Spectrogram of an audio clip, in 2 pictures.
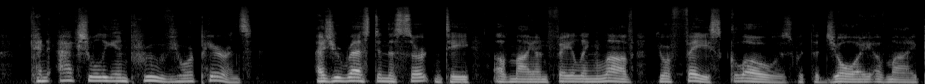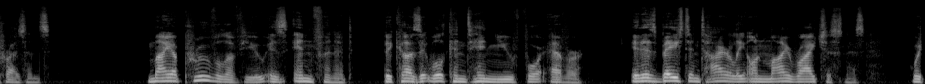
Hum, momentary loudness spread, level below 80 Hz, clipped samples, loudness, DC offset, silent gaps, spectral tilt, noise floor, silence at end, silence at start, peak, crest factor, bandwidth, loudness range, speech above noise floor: none; 12 LU; -60 dBFS; under 0.1%; -28 LUFS; under 0.1%; none; -6 dB/octave; -72 dBFS; 0 s; 0.3 s; -10 dBFS; 18 dB; 16 kHz; 4 LU; 44 dB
